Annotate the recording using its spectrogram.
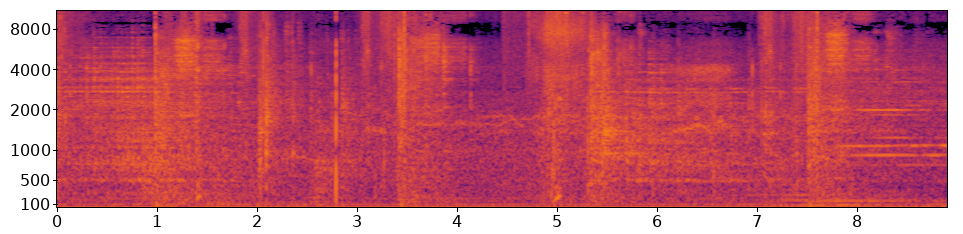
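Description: Hands grip and clang against metal bars while climbing.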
